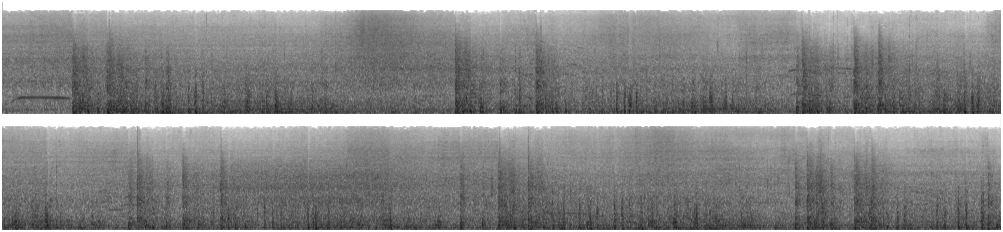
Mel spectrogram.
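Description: Aerial firework shells bursting in a dense, continuous barrage: many loud bangs overlapping into a steady rumble, beginning in earnest about a second in.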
